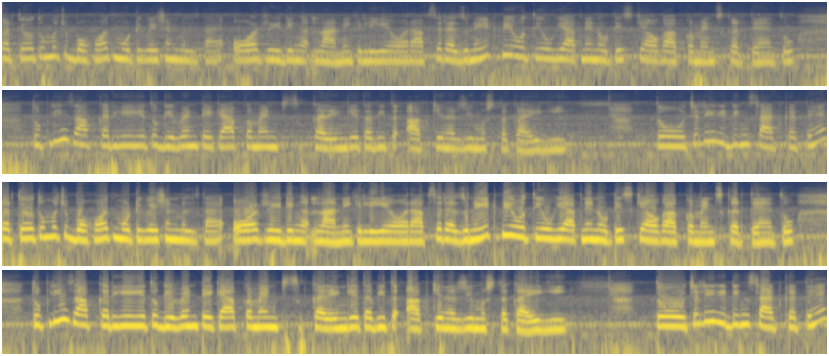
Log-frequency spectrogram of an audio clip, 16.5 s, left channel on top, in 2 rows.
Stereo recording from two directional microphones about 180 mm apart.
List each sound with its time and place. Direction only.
0.0 s a woman's voice: 40° right (ahead or behind)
